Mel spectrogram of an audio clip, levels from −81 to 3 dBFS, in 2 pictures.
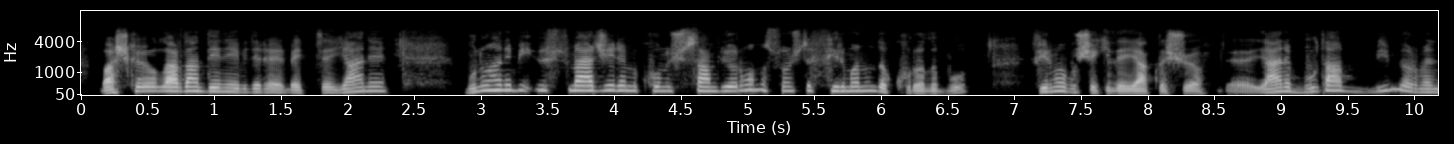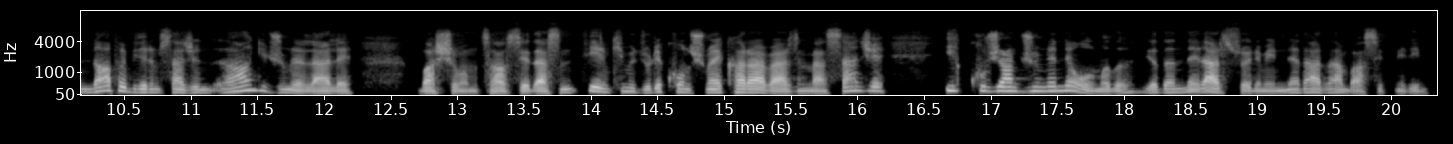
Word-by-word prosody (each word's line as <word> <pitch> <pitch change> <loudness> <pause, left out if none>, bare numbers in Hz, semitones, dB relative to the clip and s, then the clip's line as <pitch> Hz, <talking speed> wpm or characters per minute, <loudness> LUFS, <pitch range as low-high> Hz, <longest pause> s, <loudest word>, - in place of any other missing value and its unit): başka 125 +10 +4
yollardan 180 0 +5
deneyebilir 150 -3 0
elbette. 115 +1 -2
Yani 165 +10 -1 0.6
bunu 180 +11 0
hani 225 -1 +3
bir 215 - -7
üst 215 0 -6
merci 205 0 +5
ile 210 -1 +1
mi 195 -1 -3
konuşsam 185 0 0
diyorum 185 +4 +1
ama 230 -1 -2
sonuçta 190 +1 -6
firmanın 185 0 -1
da 155 - +4
kuralı 95 - -4
bu. - - -7 0.4
Firma 170 +2 -1
bu 135 - -6
şekilde 105 -5 -1
yaklaşıyor. 100 0 0
Eee, - - -7
yani 160 -5 +2
buradan 155 0 -1
bilmiyorum 195 - -3
hani 135 -2 -4
ne - - +2
yapabilirim 135 -8 +1
sence? 120 -1 -1 0.2
Hangi 195 +6 +1
cümlelerle 105 -4 0 0.5
başlamamı 105 -1 +1
tavsiye 105 0 +1
edersin? 105 +6 +2
Diyelim 165 -6 +3
ki, 165 - -9
müdürle 145 -6 -1
konuşmaya 130 -2 0
karar 130 -3 +5
verdim 95 -1 +2
ben. 95 0 +1
Sence 185 - -1 0.5
ilk 200 -2 0
kuracağım 185 -1 +3
cümle 180 +4 -1
ne 200 - +3
olmalı 100 - -2
ya - - -3
da 140 0 0
neler 110 -12 +3
söylemeli, 100 +2 -5
nelerden 125 +3 -1
bahsetmeliyim? 90 +1 -6
145 Hz, 165 wpm, -24 LUFS, -, 0.6 s, yollardan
